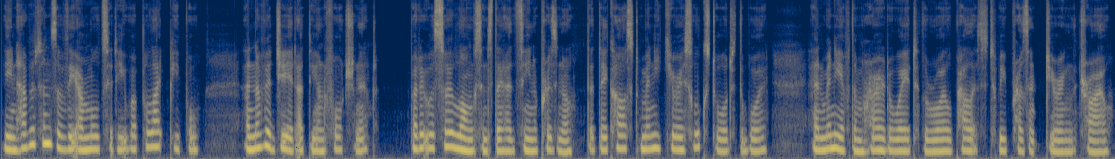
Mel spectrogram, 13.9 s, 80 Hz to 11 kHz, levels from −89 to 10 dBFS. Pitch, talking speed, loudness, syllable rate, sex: 220 Hz, 220 wpm, -17 LUFS, 6.5 syllables/s, female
